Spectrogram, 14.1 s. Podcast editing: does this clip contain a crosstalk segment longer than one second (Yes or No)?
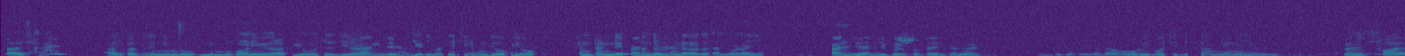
No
